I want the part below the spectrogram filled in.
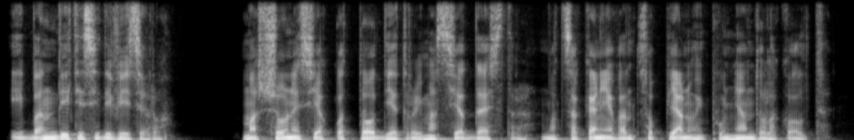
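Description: Low deep male narrator reading a novel, steady pace, dry close sound. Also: fairly quick, no echo. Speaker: audiobook narrator. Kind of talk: scripted narration.

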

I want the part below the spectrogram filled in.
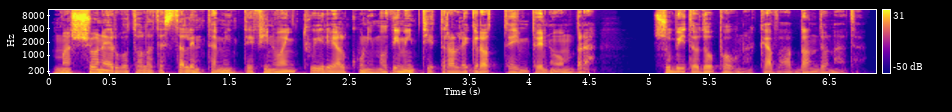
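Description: A man reading a novel aloud as narrator in a steady, measured way. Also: low-pitched, no room sound, clean studio sound. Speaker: audiobook narrator. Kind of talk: scripted narration.

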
